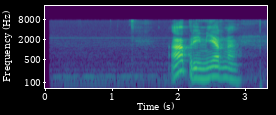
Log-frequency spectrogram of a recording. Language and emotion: Russian, neutral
